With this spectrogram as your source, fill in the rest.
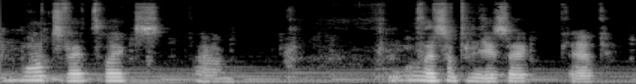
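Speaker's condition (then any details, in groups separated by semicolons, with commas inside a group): Duchenne muscular dystrophy; voice recently weakening, tires when talking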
